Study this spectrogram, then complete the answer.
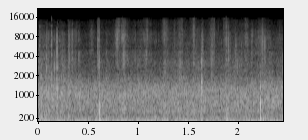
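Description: Quiet, faint clip-clop of a horse's hooves at a walking pace, several soft hoof strikes at irregular intervals with no talking.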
